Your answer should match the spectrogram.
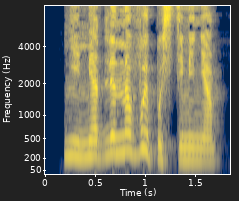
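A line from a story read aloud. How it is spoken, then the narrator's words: Almost growling. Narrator (Russian): почти прорычала принцесса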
